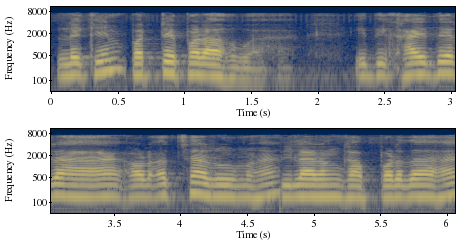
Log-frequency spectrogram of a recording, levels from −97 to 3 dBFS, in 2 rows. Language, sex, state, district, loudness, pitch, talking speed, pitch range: Hindi, male, Bihar, Muzaffarpur, -21 LUFS, 150 Hz, 190 wpm, 145-160 Hz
